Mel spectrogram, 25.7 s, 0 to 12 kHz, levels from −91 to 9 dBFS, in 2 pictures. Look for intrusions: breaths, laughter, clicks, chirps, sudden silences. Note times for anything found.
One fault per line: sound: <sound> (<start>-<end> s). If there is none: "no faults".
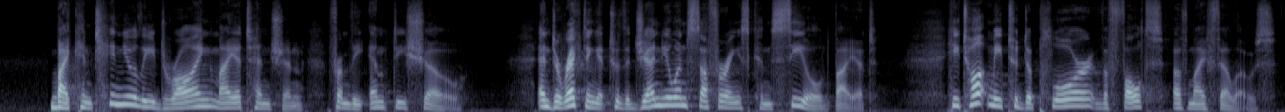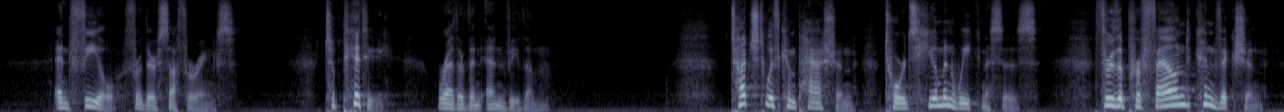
no faults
